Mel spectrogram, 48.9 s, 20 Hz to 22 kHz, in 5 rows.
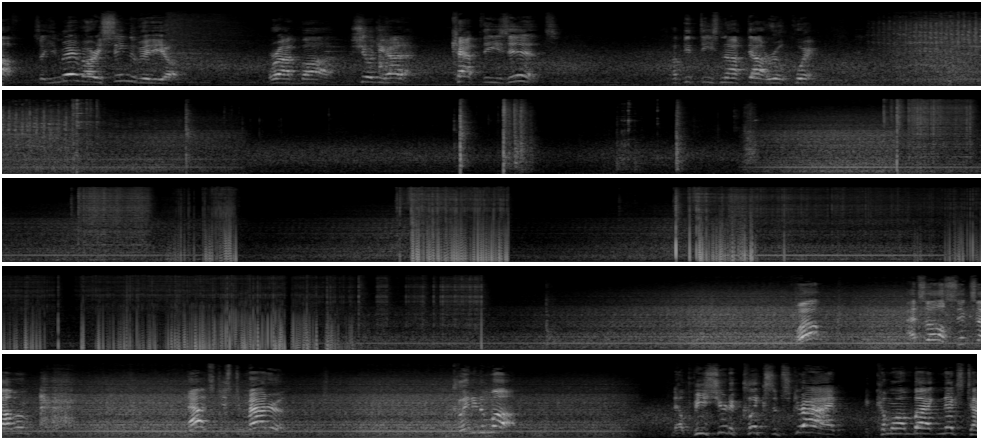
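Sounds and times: welder hum: 0:08.6 - 0:12.4, 0:17.2 - 0:45.6
welder crackling: 0:08.6 - 0:12.5, 0:17.3 - 0:22.1, 0:22.7 - 0:45.6.

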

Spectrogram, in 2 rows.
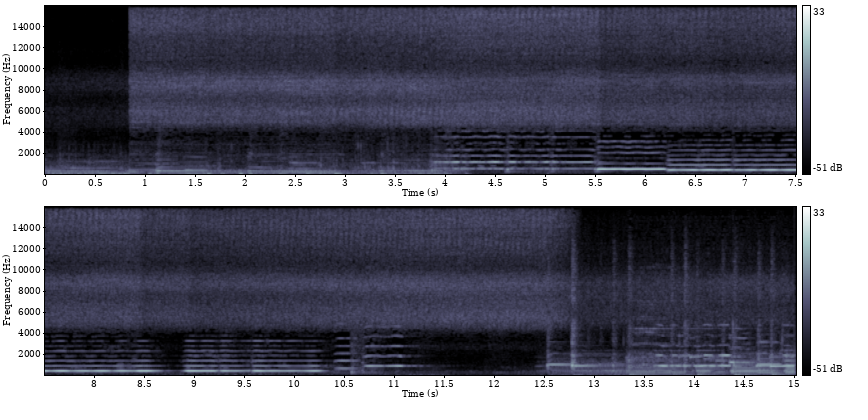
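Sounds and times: solo violin melody: 0:00.9 - 0:11.5, 0:13.3 - 0:15.0.

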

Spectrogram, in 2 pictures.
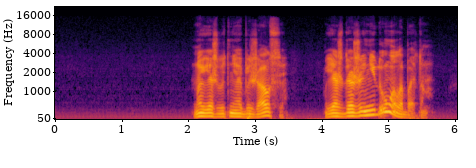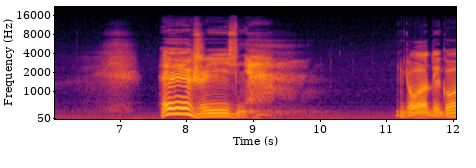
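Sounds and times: man sighing: 0:08.8 - 0:10.1.

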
